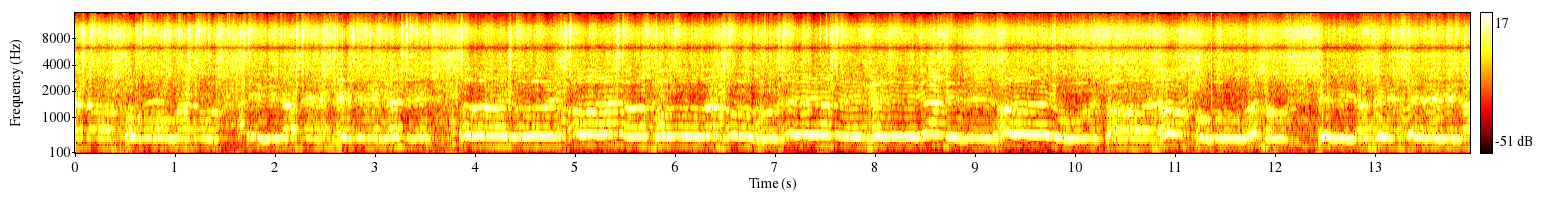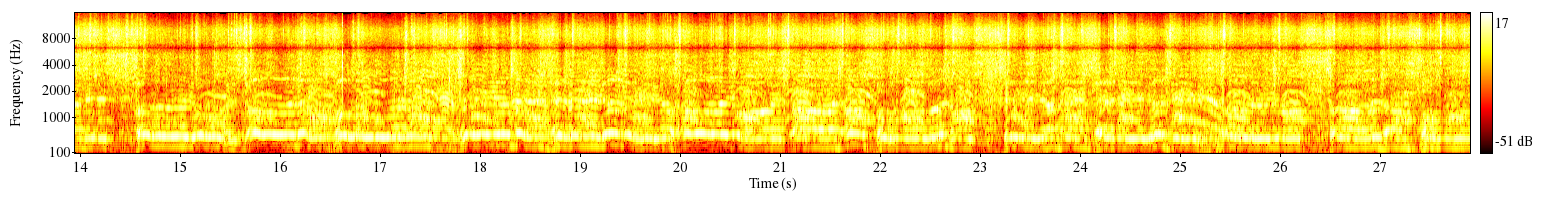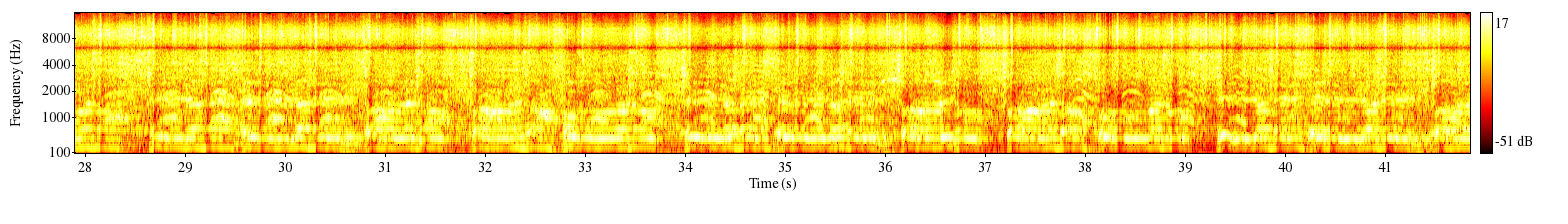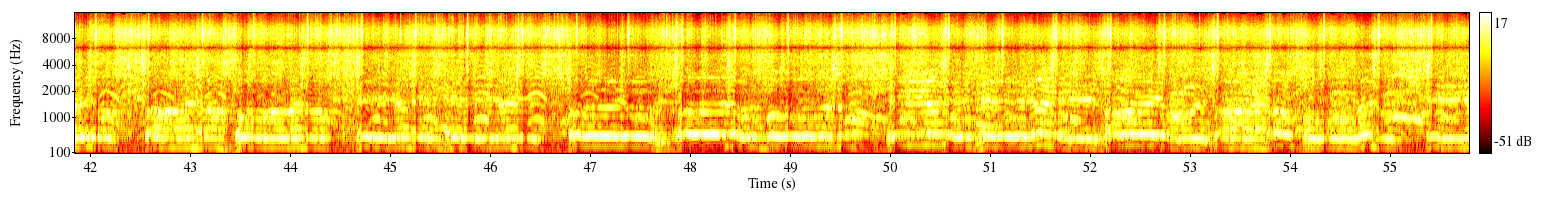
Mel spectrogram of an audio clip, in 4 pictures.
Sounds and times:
Male singing: 0:00.0 - 0:55.7
Music: 0:00.0 - 0:55.7.

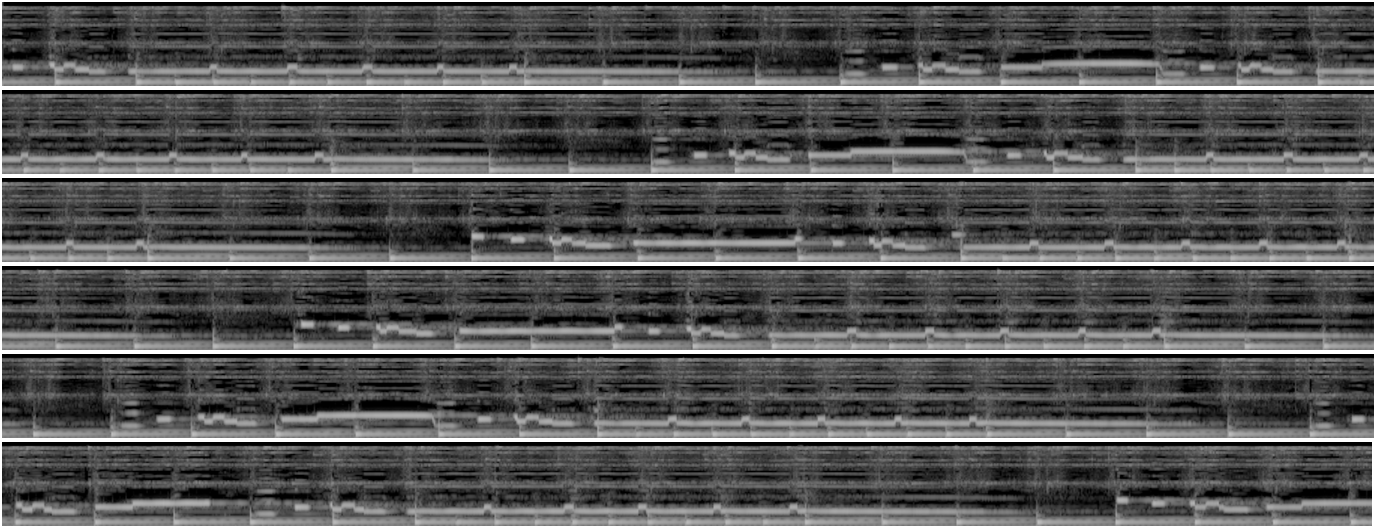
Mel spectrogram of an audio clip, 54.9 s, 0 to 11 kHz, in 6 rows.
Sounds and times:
Flute: 0:00.0 - 0:54.8.

